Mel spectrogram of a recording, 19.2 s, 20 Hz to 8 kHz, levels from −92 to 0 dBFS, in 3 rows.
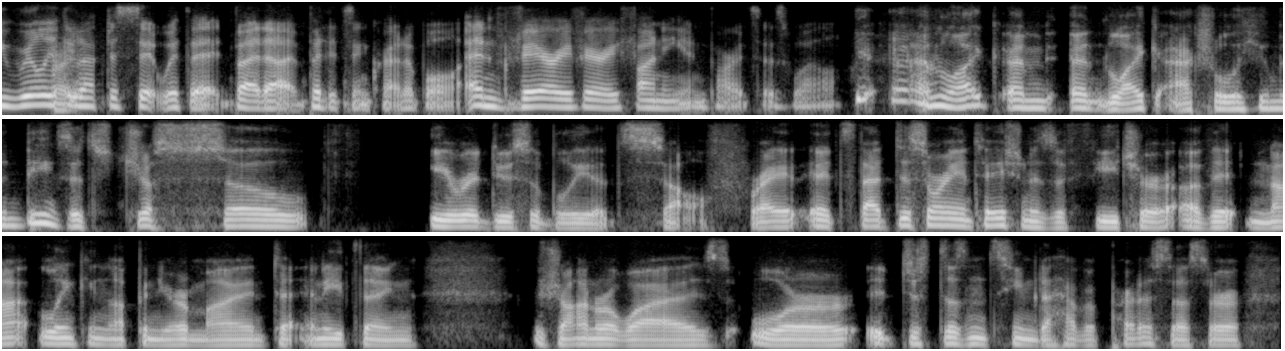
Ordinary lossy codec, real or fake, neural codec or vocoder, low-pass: Opus, 24 kbps; fake; codec, 16 kHz, 16 kbps, FunCodec, trained on LibriTTS, 50 frames a second; 7.2 kHz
